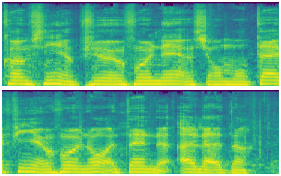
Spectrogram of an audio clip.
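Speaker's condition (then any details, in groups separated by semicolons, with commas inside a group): ALS (maladie de Charcot); uses wheelchair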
